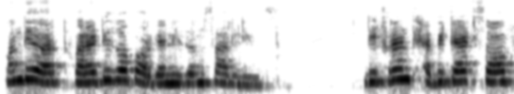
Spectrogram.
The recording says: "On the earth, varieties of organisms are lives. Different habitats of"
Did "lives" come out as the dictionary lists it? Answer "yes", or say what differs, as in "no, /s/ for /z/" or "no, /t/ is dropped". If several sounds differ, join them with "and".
no, /v/ is dropped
